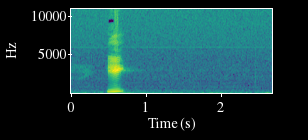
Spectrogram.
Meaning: The third vowel in Tamil
- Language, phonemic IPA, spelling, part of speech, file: Tamil, /iː/, இ, character, Ta-இ.ogg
